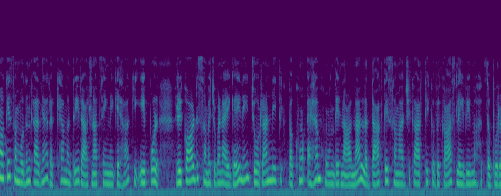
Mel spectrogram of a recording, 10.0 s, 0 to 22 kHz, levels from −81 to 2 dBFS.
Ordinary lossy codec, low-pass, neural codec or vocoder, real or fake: none; none; codec, 16 kHz, 8 kbps, FunCodec, trained on LibriTTS, 25 frames a second; fake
